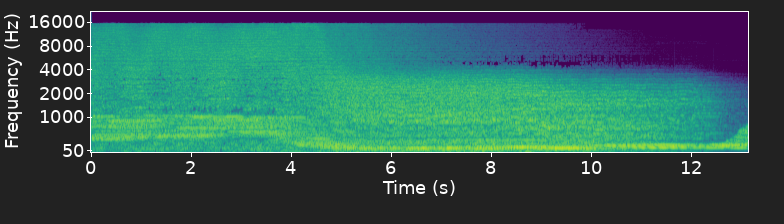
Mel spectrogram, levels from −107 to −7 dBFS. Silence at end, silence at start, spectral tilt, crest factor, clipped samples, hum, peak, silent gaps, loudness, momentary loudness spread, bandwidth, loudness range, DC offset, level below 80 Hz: 0 s; 0 s; -4 dB/octave; 16 dB; under 0.1%; none; -8 dBFS; none; -23 LUFS; 4 LU; 16 kHz; 2 LU; under 0.1%; -44 dBFS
